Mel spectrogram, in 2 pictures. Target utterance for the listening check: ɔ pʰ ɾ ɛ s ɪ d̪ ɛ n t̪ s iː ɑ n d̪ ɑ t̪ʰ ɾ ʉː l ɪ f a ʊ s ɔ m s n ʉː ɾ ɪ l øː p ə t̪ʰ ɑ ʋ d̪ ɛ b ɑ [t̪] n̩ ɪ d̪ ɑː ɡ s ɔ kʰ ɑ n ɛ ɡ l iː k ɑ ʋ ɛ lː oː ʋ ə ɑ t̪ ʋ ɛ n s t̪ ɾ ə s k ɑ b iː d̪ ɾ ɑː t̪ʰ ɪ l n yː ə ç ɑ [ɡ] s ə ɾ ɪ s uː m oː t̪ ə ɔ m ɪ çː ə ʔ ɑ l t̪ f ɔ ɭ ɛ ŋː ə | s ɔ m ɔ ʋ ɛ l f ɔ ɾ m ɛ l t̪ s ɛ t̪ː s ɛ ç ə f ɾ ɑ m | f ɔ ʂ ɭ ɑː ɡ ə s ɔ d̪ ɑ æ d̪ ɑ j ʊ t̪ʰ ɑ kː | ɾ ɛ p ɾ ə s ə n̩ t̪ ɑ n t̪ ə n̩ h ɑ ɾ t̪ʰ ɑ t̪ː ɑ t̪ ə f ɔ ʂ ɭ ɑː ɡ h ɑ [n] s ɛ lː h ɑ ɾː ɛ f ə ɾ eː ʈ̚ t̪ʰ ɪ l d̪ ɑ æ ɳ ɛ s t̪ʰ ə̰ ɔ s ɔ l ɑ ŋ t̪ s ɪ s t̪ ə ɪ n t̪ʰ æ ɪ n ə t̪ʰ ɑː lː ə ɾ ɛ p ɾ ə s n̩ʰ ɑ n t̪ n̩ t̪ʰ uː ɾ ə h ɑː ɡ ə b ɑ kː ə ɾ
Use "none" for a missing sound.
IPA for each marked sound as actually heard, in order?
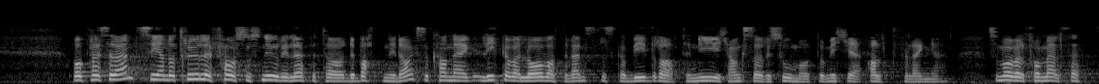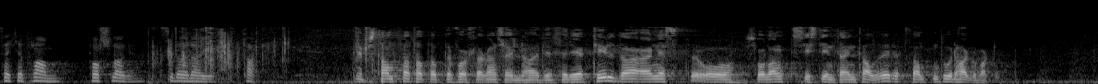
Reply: t̪, ŋ, n

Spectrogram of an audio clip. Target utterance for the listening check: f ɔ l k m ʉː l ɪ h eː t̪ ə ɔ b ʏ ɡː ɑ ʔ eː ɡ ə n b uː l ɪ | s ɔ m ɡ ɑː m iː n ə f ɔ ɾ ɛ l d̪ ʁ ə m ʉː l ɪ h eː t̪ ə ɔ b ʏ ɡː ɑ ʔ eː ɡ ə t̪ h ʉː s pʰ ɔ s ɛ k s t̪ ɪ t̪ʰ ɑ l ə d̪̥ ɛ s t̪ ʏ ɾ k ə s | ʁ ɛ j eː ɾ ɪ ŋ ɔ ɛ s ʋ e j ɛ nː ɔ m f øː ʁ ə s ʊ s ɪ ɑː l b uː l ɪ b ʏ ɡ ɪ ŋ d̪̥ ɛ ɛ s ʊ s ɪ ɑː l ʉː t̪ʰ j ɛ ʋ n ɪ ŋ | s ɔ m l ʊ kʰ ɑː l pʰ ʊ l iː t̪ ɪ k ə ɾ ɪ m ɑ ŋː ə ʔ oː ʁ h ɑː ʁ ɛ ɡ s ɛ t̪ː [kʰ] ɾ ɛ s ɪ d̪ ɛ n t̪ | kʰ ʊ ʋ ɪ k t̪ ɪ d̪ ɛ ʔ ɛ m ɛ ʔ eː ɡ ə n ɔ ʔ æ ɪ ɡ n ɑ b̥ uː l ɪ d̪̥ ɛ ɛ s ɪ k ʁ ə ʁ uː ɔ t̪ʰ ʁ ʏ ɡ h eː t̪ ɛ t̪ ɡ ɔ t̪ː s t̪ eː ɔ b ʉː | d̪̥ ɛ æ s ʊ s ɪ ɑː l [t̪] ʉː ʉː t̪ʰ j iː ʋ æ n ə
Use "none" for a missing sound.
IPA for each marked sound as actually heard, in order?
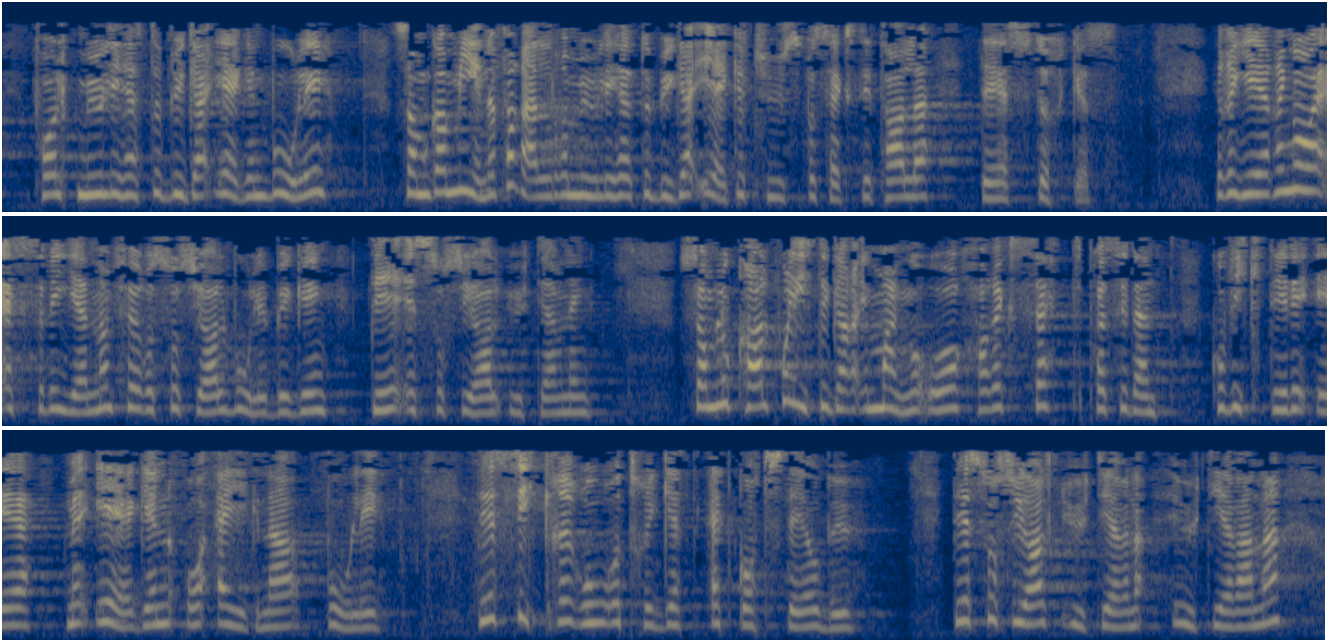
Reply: pʰ, t̪

